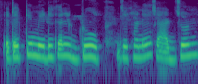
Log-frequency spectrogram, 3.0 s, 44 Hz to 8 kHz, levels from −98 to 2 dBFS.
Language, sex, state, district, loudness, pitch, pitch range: Bengali, female, West Bengal, Jhargram, -32 LUFS, 240 Hz, 230-260 Hz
